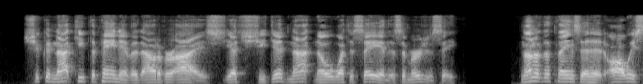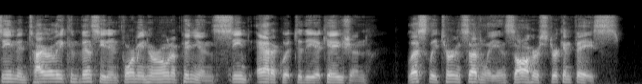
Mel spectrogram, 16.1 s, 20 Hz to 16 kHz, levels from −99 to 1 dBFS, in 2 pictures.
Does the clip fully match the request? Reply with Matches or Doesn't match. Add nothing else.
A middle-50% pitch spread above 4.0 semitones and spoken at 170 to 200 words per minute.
Doesn't match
